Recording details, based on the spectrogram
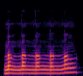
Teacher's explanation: And when we make this sound, ng, ng, ng, ng, ng, we can feel the tongue, the back of our tongue, touching the velum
